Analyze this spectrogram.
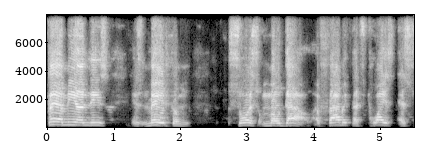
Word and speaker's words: modal: every pair of meundies is made from Source modal a fabric that's twice as soft is cotton okay pronounced modal m o d a l nothing can describe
